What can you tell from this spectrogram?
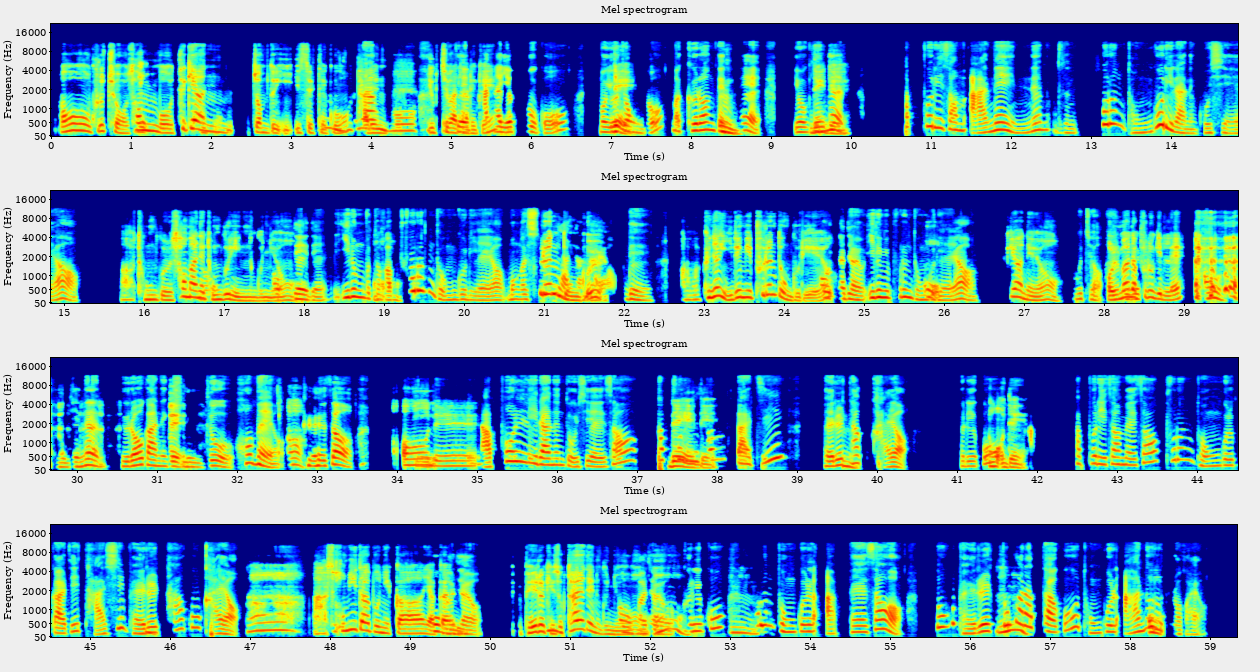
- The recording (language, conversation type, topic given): Korean, podcast, 인생에서 가장 기억에 남는 여행은 무엇이었나요?
- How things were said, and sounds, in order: distorted speech; tapping; laugh; laughing while speaking: "그래서"; gasp; other background noise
